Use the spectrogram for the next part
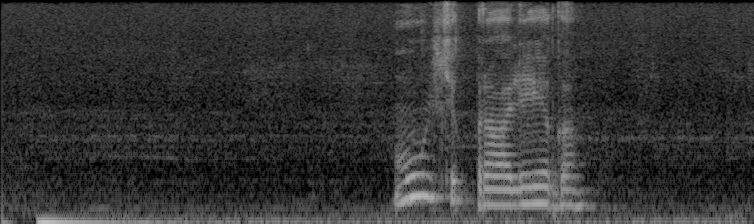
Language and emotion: Russian, sad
